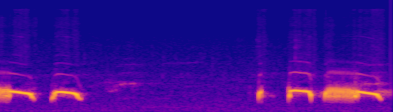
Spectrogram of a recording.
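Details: Female spotted dove calling to provoke males, used as a lure for cage-bird training: mellow low cooing notes, each a short downward-bending hoot, given in pairs with a pause between groups; quiet background.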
